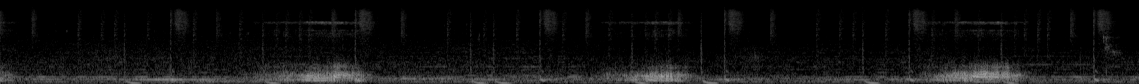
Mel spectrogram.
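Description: Three rough, rising breath noises about every three seconds, roughly 18 a minute, with music and room noise behind; snoring.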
